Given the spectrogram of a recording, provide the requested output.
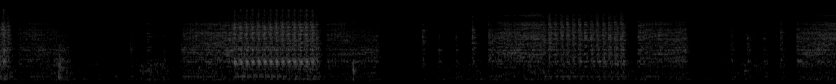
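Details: Commodore 1541 disk drive (test drive's mechanism on the faulty drive's board and power supply) looping during adjustment: rapid metallic ticking bursts about three per second between quieter whirring; head knocking against its stop.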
